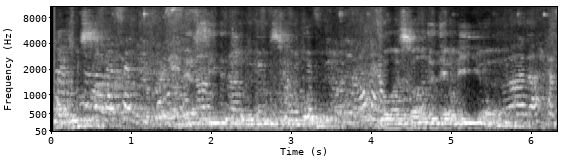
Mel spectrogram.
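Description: A crowd of people chatter in a large hall.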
